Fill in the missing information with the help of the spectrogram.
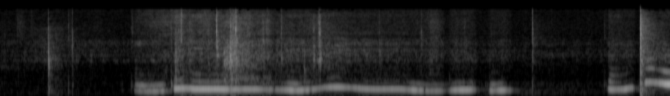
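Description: A person humming a slow, wavering tune for about four seconds, starting a little over a second in. Small plastic clicks come from model railway track pieces being fitted together, with a sharper click near the end.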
